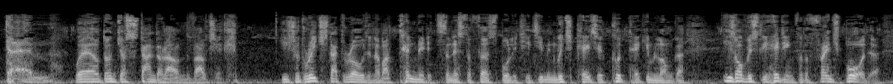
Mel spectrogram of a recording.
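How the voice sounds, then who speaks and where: An actor playing a cold, commanding KGB major in a radio drama, giving clipped, menacing orders. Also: male voice, fairly low pitch, lively intonation, quick pace, fairly bright tone, a little hiss or hum. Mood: cold, threatening.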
